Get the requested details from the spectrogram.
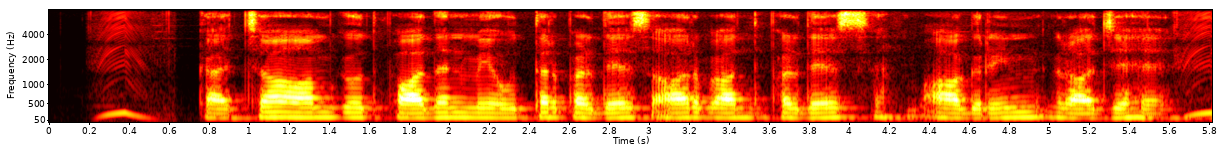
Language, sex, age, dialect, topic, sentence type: Magahi, male, 18-24, Southern, agriculture, statement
